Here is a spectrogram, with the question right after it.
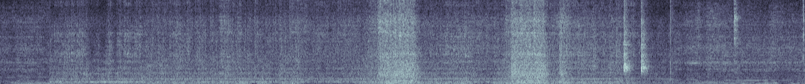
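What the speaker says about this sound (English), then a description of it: "So toss that, use the center drill." A drill motor hums steadily, with two louder rasping bursts of a center drill cutting into black titanium partway through.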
